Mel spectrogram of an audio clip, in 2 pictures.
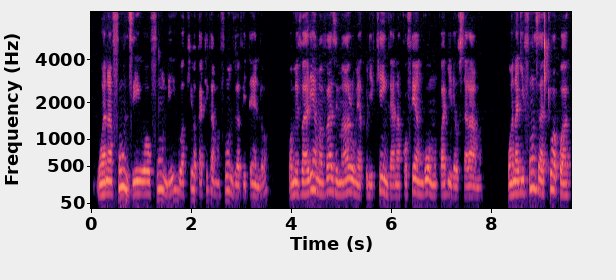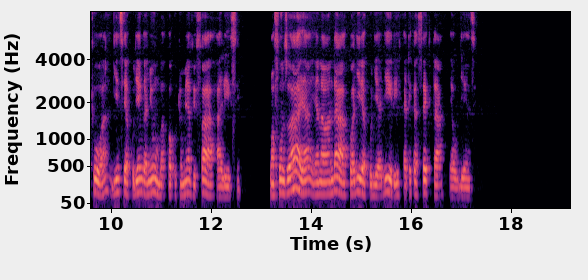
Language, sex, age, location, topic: Swahili, male, 25-35, Dar es Salaam, education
